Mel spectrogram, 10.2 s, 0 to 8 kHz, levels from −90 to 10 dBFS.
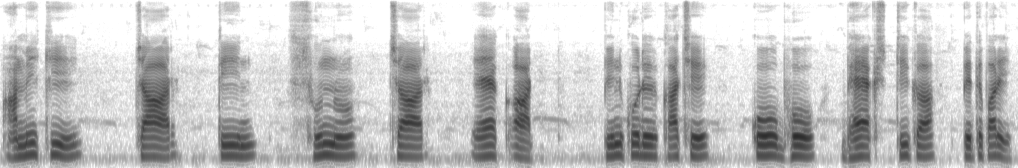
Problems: background sounds at intervals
